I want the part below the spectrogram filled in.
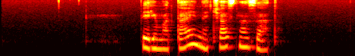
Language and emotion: Russian, neutral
